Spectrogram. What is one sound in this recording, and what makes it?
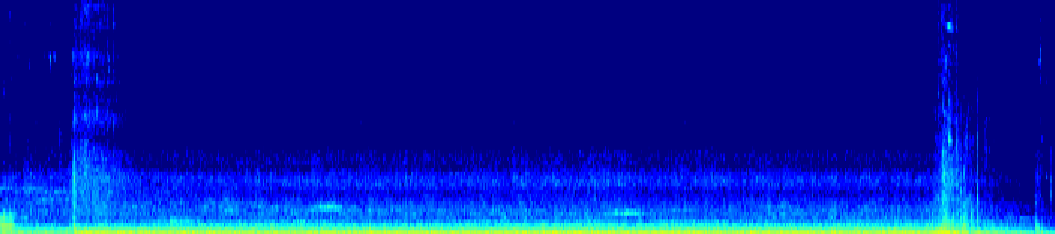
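A jetpack roars steadily in a low rush.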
